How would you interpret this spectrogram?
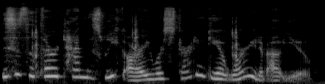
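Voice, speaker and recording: A woman voicing a bubbly, caring female cartoon character in a radio play, chatty, motherly and expressive. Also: high voice, fast, background noise. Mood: concerned. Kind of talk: fictional radio theater acting.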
